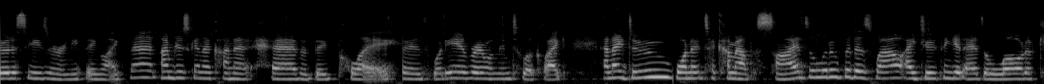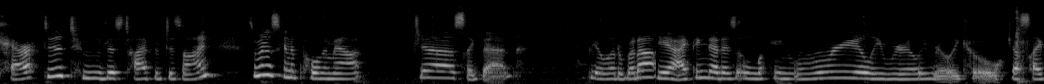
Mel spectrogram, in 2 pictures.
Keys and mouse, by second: 1.1 click, 1.2 g, 2.1 click, 2.2 g, 3.9 click, 4.0 g, 4.3 click, 4.5 g, 6.1 click, 6.8 g, 8.6 click, 8.8 g, 12.4 click, 13.1 g, 14.6 click, 15.4 g, 17.0 click, 17.8 click, 18.2 g, 20.7 Tab.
